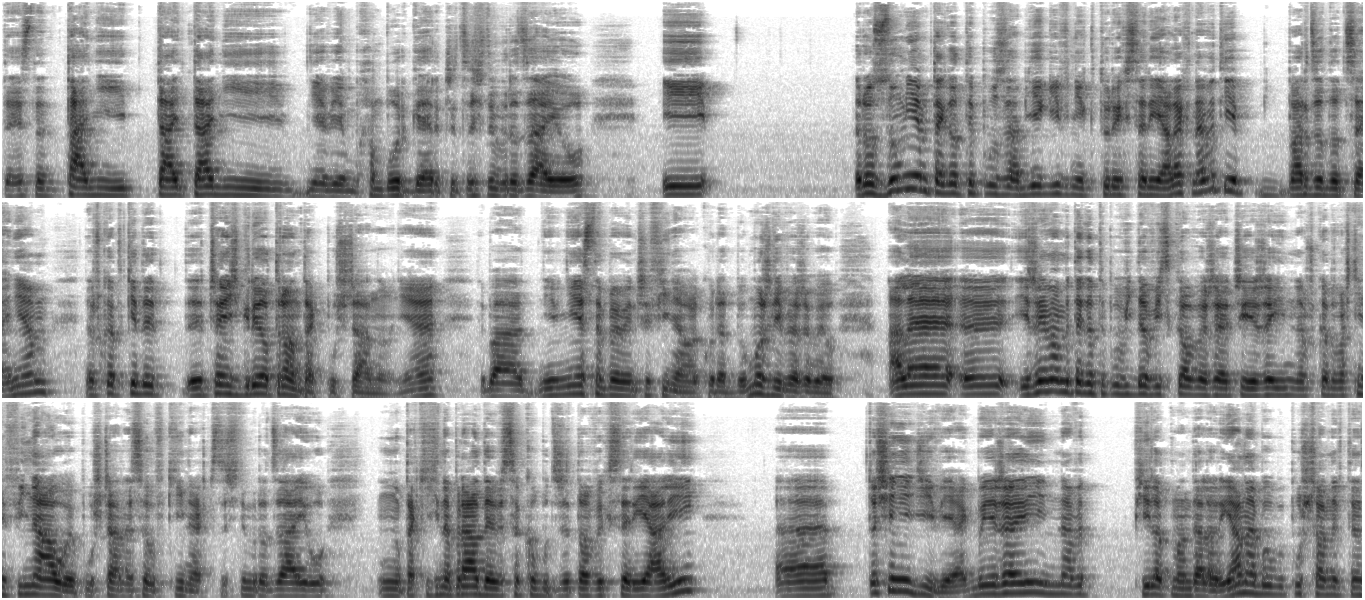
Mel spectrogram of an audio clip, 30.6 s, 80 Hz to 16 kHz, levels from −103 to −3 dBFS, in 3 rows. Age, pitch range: 30-49, 135-175 Hz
